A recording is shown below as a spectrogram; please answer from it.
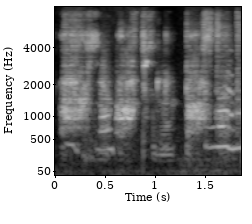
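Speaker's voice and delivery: mock indignant cry at his mates; outraged cry. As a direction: yelp it out like you've just been pranked. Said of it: "And I was just like".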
